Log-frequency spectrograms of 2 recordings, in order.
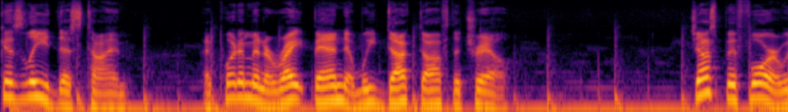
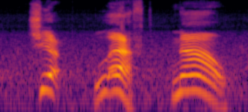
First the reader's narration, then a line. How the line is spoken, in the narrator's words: hollered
